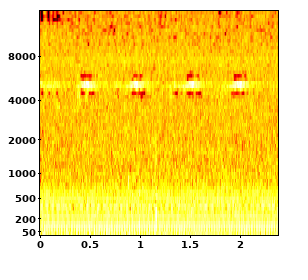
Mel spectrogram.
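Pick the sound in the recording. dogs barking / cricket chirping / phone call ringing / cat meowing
cricket chirping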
